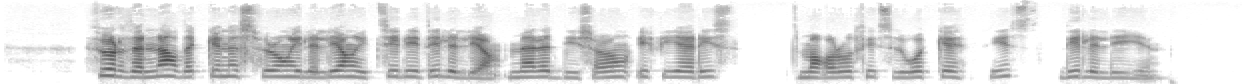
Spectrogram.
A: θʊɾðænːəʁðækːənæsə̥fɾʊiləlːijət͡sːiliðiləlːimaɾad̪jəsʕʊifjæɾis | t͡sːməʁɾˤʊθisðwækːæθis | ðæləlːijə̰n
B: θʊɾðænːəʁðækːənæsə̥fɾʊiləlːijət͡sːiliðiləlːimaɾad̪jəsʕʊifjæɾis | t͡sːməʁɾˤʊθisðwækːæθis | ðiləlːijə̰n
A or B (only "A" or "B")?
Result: B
